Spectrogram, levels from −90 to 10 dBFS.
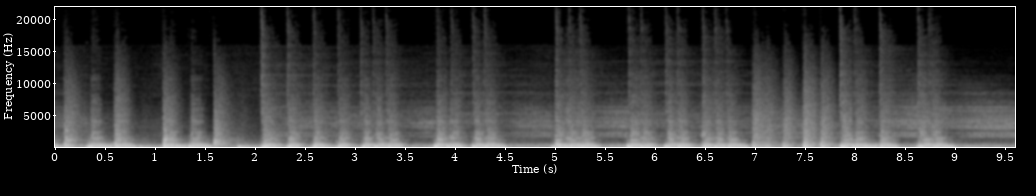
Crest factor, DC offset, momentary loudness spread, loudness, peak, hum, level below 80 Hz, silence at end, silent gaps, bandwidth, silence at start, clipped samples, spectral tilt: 14 dB; 1%; 6 LU; -15 LUFS; 0 dBFS; none; -22 dBFS; 0 s; none; 12 kHz; 0 s; under 0.1%; -7.5 dB/octave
